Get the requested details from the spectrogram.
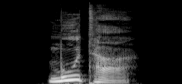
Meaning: stop
- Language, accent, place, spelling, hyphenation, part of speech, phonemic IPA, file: German, Germany, Berlin, Muta, Mu‧ta, noun, /ˈmuːta/, De-Muta.ogg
